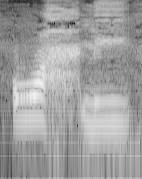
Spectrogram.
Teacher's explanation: Rabbish rahli, ra kena baca tebal, ha tipis.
